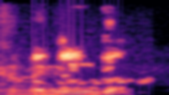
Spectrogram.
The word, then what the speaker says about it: Kuminga: Johnathon Kuminga. Kuminga, like jollof rice.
